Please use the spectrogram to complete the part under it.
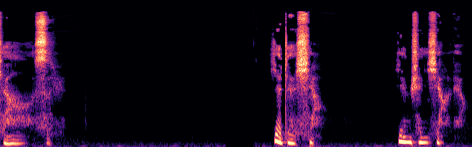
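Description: An elderly man speaks calmly and slowly in short phrases, close to a microphone.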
